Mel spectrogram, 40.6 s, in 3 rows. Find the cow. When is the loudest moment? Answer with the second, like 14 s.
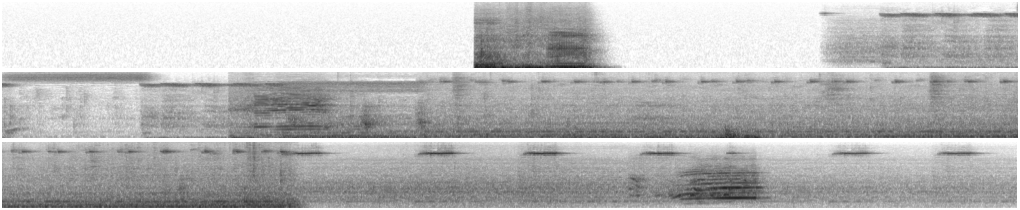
37 s.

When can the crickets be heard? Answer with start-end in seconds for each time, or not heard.
10.9-40.5.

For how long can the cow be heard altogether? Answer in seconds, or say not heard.
8 s.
